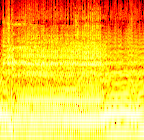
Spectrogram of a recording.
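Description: A man's voice reciting the Quran, holding one long chanted vowel at a steady pitch, with a slight waver in pitch near the end.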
